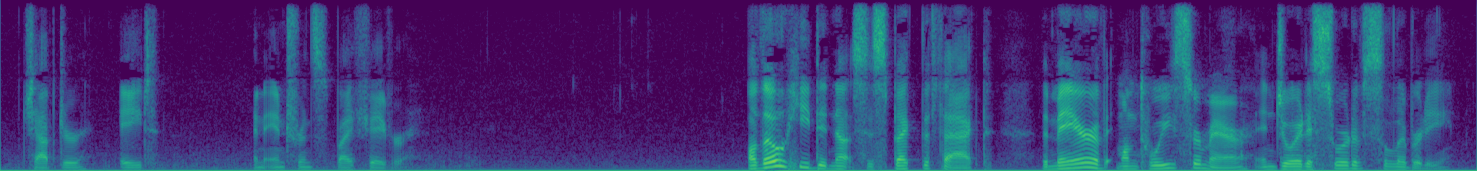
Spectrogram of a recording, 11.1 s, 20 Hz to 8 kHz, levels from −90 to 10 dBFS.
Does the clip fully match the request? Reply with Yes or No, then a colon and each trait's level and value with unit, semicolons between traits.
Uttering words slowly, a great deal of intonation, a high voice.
No: slow, 125 wpm; wide, 5.7 semitones; low, 130 Hz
